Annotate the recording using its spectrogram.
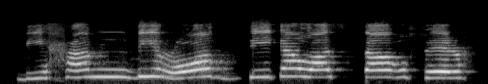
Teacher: बा में रॉ जबर में है, बा मुशद्दद से मिलाना है तो रॉ की आवाज मोटी ही अदा करनी है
